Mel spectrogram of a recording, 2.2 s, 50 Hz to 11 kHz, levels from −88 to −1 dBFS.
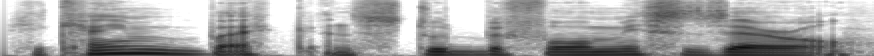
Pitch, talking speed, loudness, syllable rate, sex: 125 Hz, 220 wpm, -17 LUFS, 5.3 syllables/s, male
